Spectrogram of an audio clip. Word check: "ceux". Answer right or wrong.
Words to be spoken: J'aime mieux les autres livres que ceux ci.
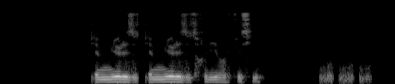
wrong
